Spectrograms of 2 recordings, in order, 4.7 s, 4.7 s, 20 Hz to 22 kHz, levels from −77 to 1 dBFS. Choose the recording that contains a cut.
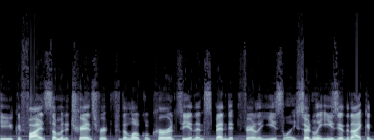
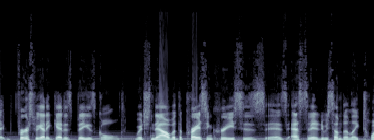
second; 1 cut; at 1.5 s

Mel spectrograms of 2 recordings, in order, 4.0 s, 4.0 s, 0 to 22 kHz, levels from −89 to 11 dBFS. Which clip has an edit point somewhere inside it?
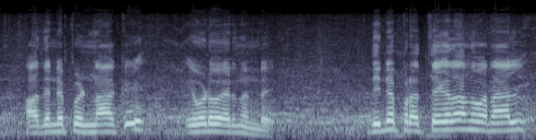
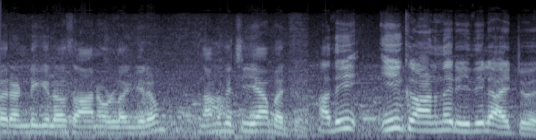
second; 1 cut; at 2.3 s

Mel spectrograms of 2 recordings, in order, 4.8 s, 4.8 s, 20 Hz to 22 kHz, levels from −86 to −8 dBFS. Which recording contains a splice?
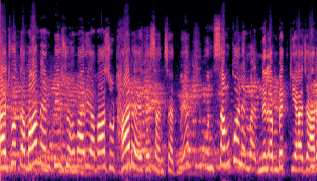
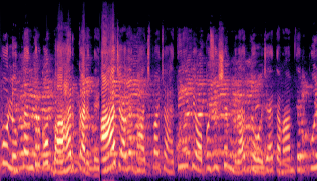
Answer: second; 1 cut; at 1.4 s

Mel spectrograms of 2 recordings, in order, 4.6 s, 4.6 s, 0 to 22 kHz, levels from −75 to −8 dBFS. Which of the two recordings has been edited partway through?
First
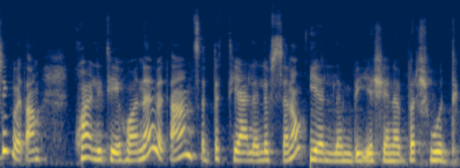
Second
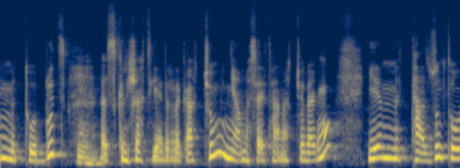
first; 1 cut; at 3.1 s

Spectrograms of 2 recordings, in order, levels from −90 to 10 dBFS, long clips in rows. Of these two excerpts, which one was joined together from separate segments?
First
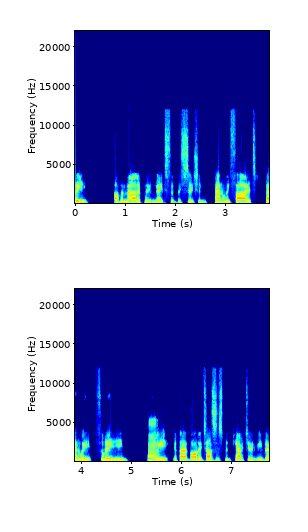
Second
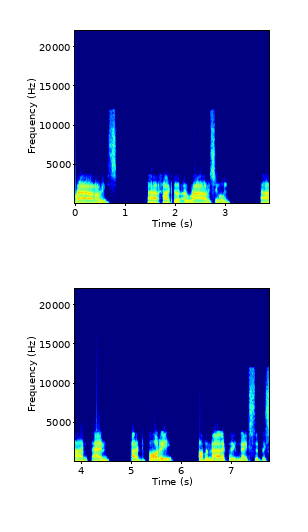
first; 1 cut; at 3.6 s

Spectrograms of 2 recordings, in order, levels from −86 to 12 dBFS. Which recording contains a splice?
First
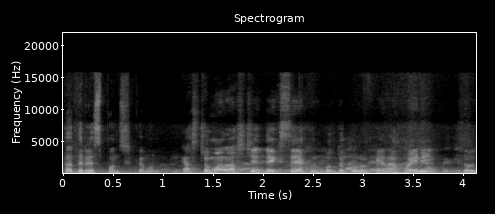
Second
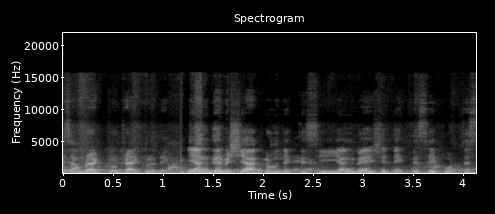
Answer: second; 1 cut; at 1.1 s

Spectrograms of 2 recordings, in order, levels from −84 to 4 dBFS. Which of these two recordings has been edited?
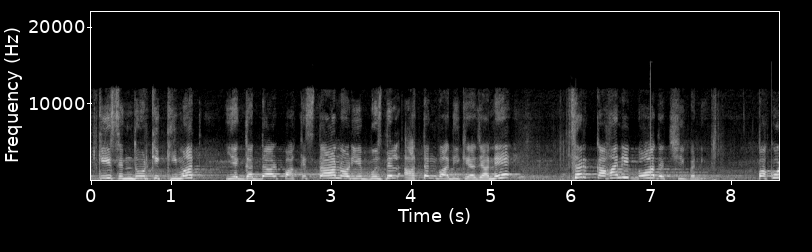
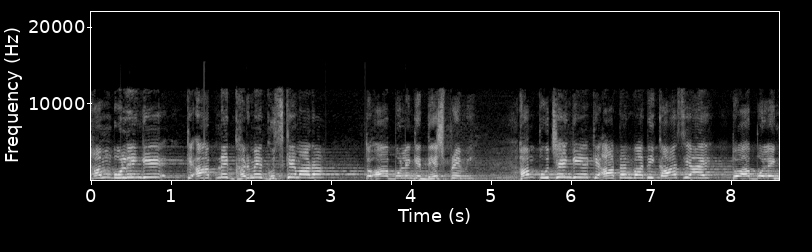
first; 1 cut; at 5.4 s

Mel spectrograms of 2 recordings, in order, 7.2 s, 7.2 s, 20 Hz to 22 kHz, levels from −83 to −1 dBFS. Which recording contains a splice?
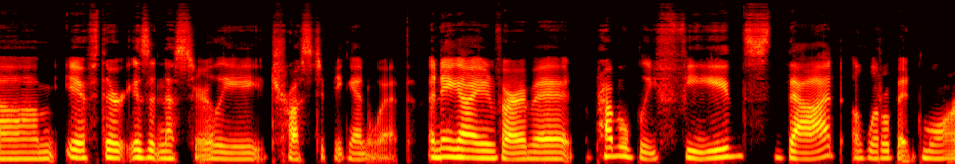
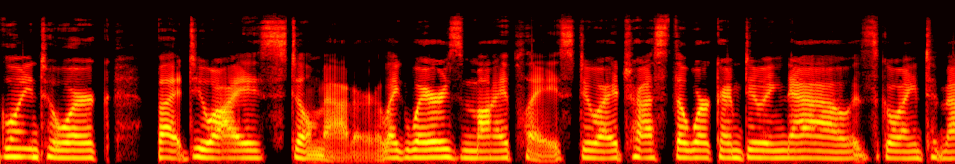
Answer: first; 2 cuts; at 3.0 s, 4.4 s

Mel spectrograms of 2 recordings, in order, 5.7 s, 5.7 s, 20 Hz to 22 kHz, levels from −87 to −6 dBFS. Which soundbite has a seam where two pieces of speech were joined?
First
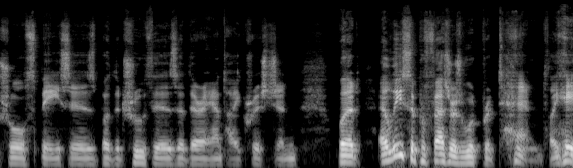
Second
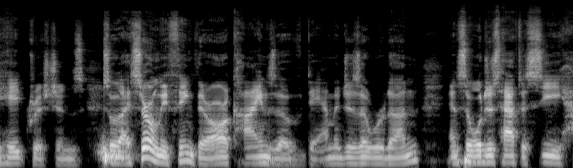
second; 1 cut; at 0.9 s

